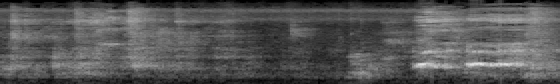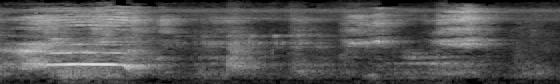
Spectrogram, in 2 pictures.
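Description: A mother hen on a Filipino poultry farm, agitated with her grown chicks, clucks and calls in short bursts among other chickens and a crowing rooster, with insects chirring steadily behind.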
